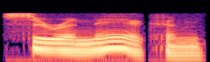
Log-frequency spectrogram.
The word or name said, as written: Cyrenaican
